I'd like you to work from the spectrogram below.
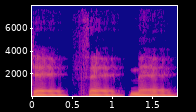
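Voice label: "tetheme", concatenated syllables; Affixing experiment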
